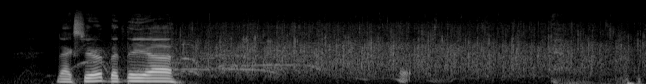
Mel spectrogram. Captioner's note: applause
